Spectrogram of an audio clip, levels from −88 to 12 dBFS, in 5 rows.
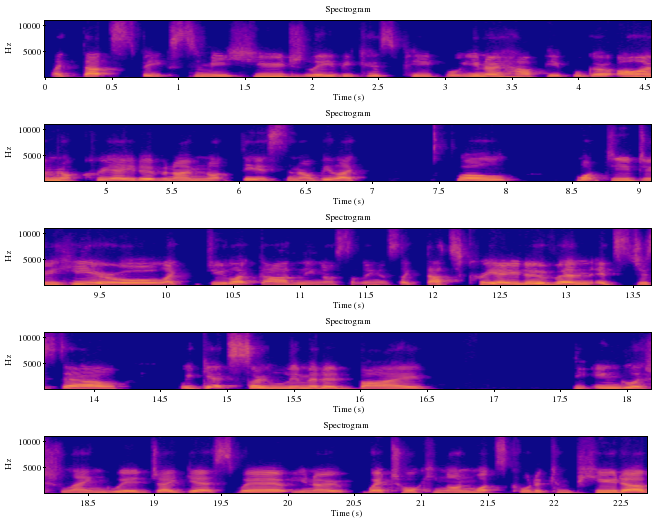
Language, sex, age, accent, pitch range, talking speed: English, female, 20-39, Australian, 195-230 Hz, 175 wpm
